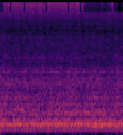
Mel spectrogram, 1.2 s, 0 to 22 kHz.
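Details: Ridgid 1400/1401/1402 bandsaw after riser block install with blade, switch, guides and new guard refitted: steady even hum, constant mid tone, no knocks or rubbing; runs smooth.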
